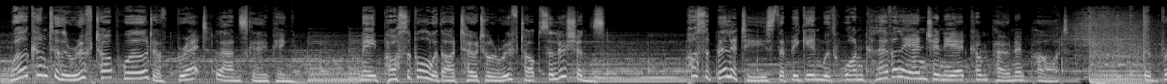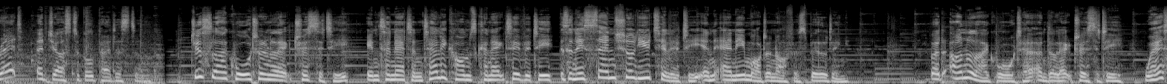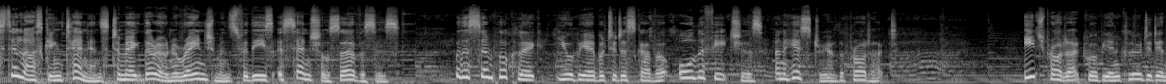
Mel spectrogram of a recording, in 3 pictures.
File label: Corporate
